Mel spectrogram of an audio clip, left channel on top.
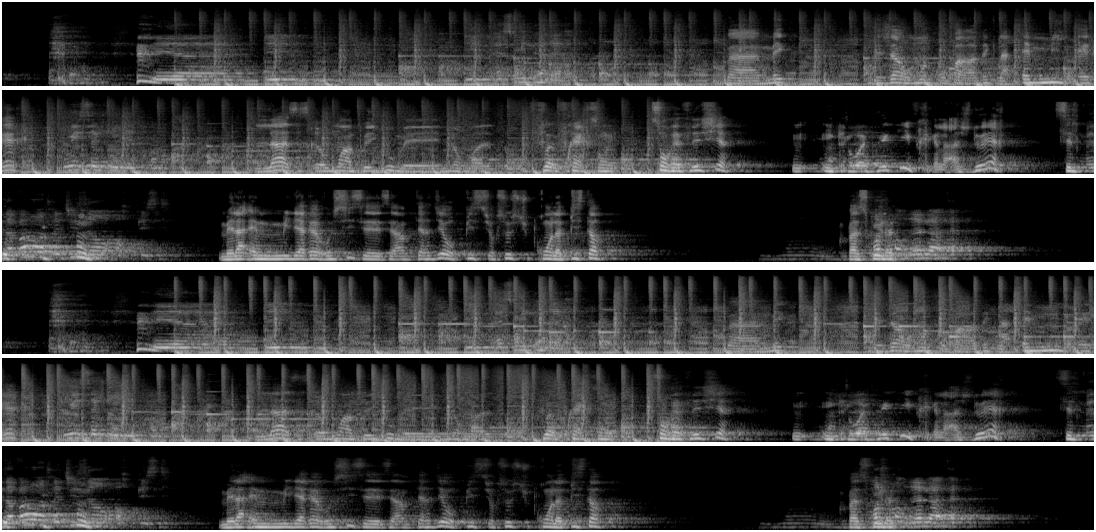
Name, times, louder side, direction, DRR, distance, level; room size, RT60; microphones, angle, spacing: voice 1, 0.5-2.3 2.6-4.0 4.6-5.7 11.5-13.0 19.2-19.6 21.7-23.4 29.4-30.3 30.5-31.4, equal, 5° right, 0 dB, 4.1 m, -29 dB
sound 1, 1.7-17.7, right 2 dB, 40° right, 2.0 m, -28 dB
voice 2, 7.1-7.9 8.6-11.2 13.4-17.1 17.4-18.2 18.8-21.0 21.5-21.9 22.5-22.8 24.0-27.9 30.3-30.8, left 2 dB, 70° left, 11 dB, 1.6 m, -25 dB
28.0 x 19.0 x 8.9 m, 1.2 s
head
